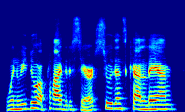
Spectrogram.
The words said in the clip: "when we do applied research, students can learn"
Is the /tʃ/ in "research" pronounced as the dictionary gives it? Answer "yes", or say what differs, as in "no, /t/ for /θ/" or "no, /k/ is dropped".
yes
